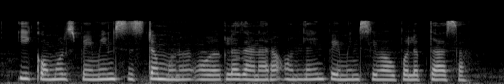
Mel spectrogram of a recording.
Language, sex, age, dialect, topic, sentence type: Marathi, female, 18-24, Southern Konkan, banking, statement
